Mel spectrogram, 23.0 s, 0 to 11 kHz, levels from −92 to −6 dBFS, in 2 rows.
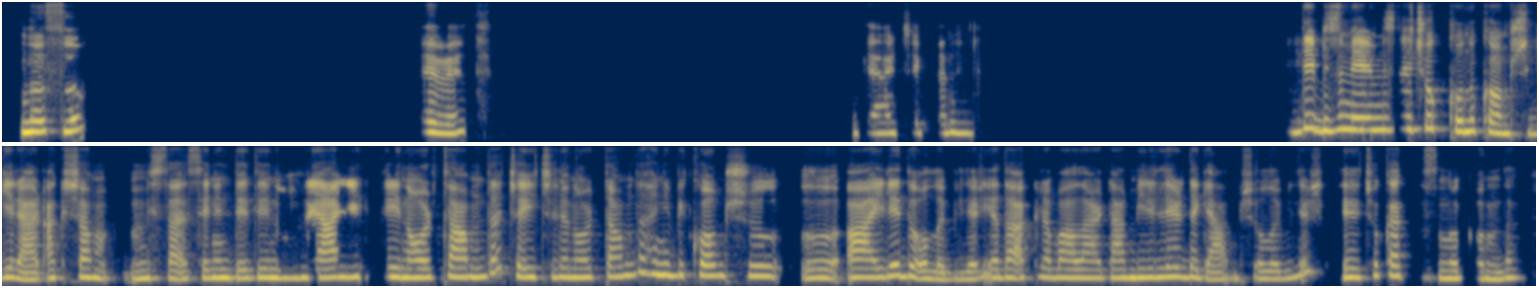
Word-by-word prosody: Nasıl? 255 +4 +5 2.5
Evet. 240 0 0 2.8
Gerçekten. 215 0 -6 2.4
Bir 235 - -2
de 330 -5 +9
bizim 300 +3 +3
evimize 295 +1 +3
çok 320 +1 0
konu 260 0 +3
komşu 210 -5 +1
girer. 190 -6 +1
Akşam 200 -1 -1
misal 190 -1 -3
senin 205 +2 0
dediğin, 205 +1 0 0.3
hayal 205 +1 +6 0.2
ettiğin 225 0 0
ortamda, 220 +4 0
çay 230 -3 +1
içilen 215 0 -2
ortamda, 230 +7 -2
hani 270 -5 +1
bir 260 - -3
komşu, 255 -3 -1 0.4
ııı, 200 0 -3
aile 215 +3 +3
de 240 - +1
olabilir 170 -1 -3
ya 205 0 -3
da 210 - +1
akrabalardan 205 -1 -2
birileri 210 +1 +1
de 220 - +1
gelmiş 180 0 -7
olabilir. 200 - -5
Eee, 210 0 +1
çok 255 +5 -7
haklısın 215 -6 -3
o 185 - 0 0.2
konuda. 180 +3 -3
215 Hz, 105 wpm, -23 LUFS, 200-245 Hz, 2.8 s, de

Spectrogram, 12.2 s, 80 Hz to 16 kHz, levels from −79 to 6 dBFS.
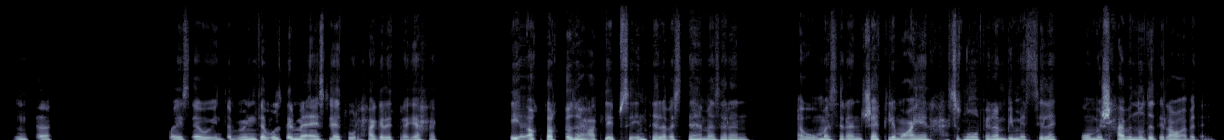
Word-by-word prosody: أنت 110 -4 -3 1.2
كويس 115 +1 -3
أوي. 100 -2 0
أنت 105 0 -6
بما 100 +2 -4
إن 110 +1 +3
قُلت 115 0 +1
المقاسات 105 +1 +2
والحاجة 110 +3 -2
اللي 105 -1 +2
تريّحك، 105 +6 -5 0.7
إيه - - +4
أكتر - - +3
قطعة 140 - +3
لِبْس 180 - 0
أنت 160 +3 -1
لبستها 115 +6 +2
مثلًا 140 +1 0 0.5
أو 90 -3 -2
مثلًا 110 -2 0
شكل 125 +1 +2
معيّن 120 +7 +2
حسّيت 130 +7 -9
إن - - +4
هو 155 0 +4
فعلًا 160 0 +2
بيمثِّلك 140 +10 -1 0.2
ومش 105 -1 +3
حابب 150 +3 +1
إنه 135 - +2
أنت 140 0 -1
تقلعه 110 -4 -1
أبدًا 95 -1 -10
115 Hz, 160 wpm, -25 LUFS, 105-140 Hz, 1.2 s, إيه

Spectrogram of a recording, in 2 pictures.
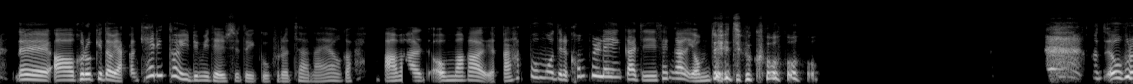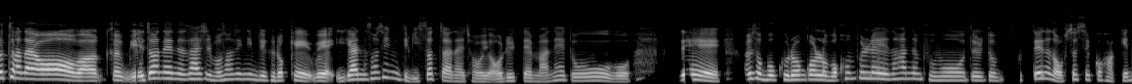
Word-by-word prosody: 네. 215 -4 +5
아 200 +1 +5
그렇기도 245 0 +4
하고 - - +6
약간 175 - -3
캐릭터 410 - 0
이름이 195 -6 -1
될 155 -4 0
수도 150 0 -9
있고 135 -1 -8
그렇잖아요. 150 +3 -8
그러니까 150 -1 -9 0.3
아마 175 - +2 0.3
엄마가 195 0 +1
약간 170 +1 -4
학부모들의 300 - -3
컴플레인까지 340 - +1
생각 270 +2 0
염두에 175 - +4
두고. 275 - 0 2.7
그것도 290 -1 +2
어 - - +3
그렇잖아요. 290 -6 +4
막 195 -7 +6
그 200 -3 -1
예전에는 265 +5 +2
사실 250 -2 0
뭐 190 -1 -4
선생님들이 235 -3 -4
그렇게 185 0 0
왜 170 0 +2
얘기하는 225 +10 +1
선생님들이 275 - -7
있었잖아요 165 - -4
저희 135 -1 -6
어릴 165 +6 -3
때만 140 0 -7
해도 200 -5 -7 0.3
뭐 135 -1 -5 0.6
네. 185 -9 +3 0.2
그래서 260 +2 0
뭐 215 -2 0
그런 215 0 +1
걸로 220 -2 +2
뭐 185 - -1
컴플레인하는 265 0 -3
부모들도 190 -3 -5 0.2
그때는 265 +6 -1
없었을 225 +10 -4
것 200 - -7
같긴 175 0 -8
210 Hz, 355 characters per minute, -21 LUFS, 180-260 Hz, 2.7 s, 하고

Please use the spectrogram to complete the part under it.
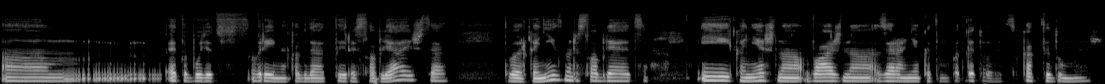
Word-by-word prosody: А, 160 -1 0
м, 160 - -4 0.9
это 165 - +2
будет 155 0 +2
с - - -14
время, 155 -3 +3
когда 145 0 -1
ты 155 - 0
расслабляешься, 165 +4 -1 0.6
твой 150 -2 +4
организм 190 +11 +2
расслабляется. 170 -2 -1 0.5
И, 185 -6 +5
конечно, 155 -2 +2
важно 155 -1 +3
заранее 155 -2 +2
к - - -7
этому 145 0 -13
подготовиться. 145 - -5
Как - - -2
ты 155 - 0
думаешь? 150 +2 -6
155 Hz, 120 wpm, -24 LUFS, 150-165 Hz, 0.9 s, И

